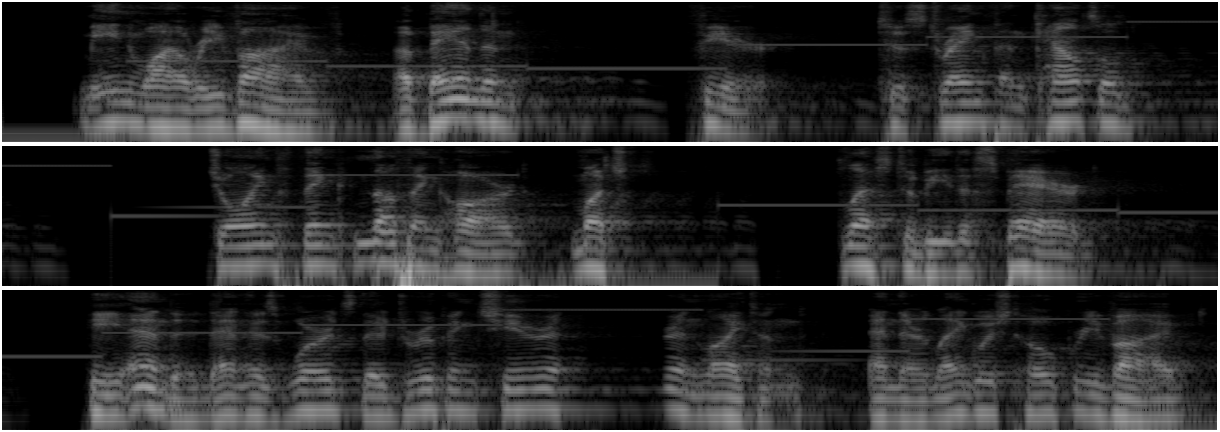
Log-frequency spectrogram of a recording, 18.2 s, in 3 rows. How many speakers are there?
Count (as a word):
one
